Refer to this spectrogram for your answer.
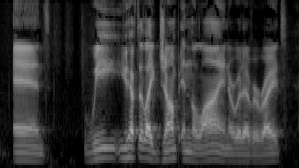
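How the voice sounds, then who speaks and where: Recorded very cleanly against a silent background, a man with an American accent talks at a moderate pace in a normal speaking voice, fairly low in pitch, with lively intonation. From Chicago, Illinois. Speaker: podcast co-host. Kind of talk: casual chat. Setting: home recording.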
